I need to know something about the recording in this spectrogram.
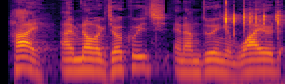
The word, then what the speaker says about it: Novak Djokovic: Hi, I'm Novak Djokovic, and I'm doing a Wired Autocomplete interview. Autocomplete. And this is just the beginning. How does Novak Djokovic pronounce his name? Novak Djokovic.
